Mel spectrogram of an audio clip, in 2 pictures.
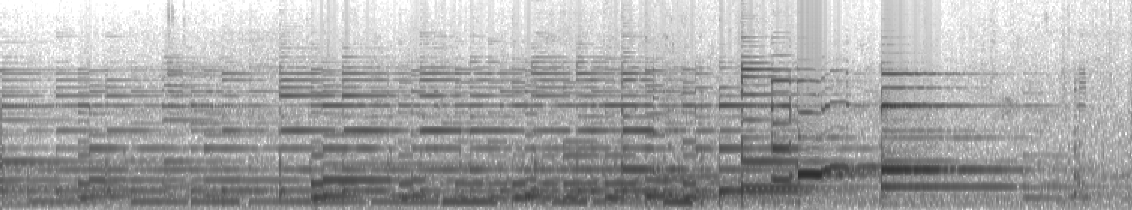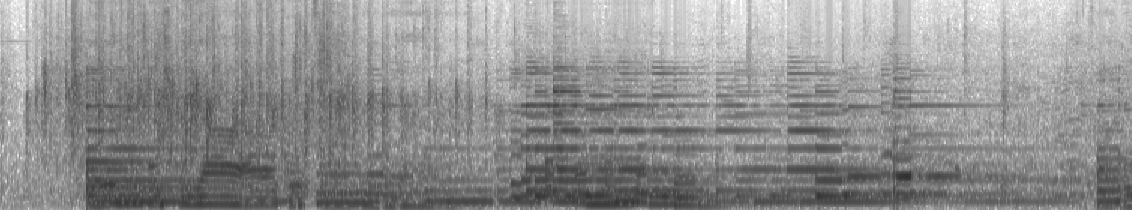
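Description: Solo steel-string acoustic guitar played live: fingerpicked notes with a couple of sliding notes, a quieter moment about halfway through, then a loud strummed passage before it returns to picked notes.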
